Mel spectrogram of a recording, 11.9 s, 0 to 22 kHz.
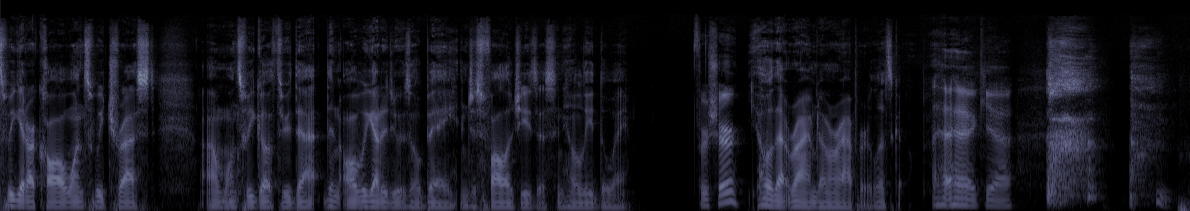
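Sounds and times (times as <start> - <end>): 
speech: 0.0 - 6.4, 7.0 - 11.8
harsh rasping coughs: 10.4 - 11.8.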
